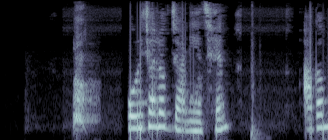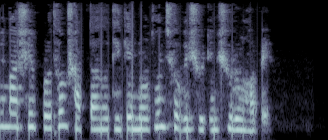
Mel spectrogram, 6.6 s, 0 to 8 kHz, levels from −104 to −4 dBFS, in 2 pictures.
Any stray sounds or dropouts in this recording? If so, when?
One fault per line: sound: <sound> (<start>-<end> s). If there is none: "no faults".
sound: bark (0.7-1.0 s)
sound: thud (2.5-2.7 s)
